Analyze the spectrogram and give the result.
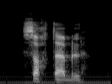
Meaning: presentable
- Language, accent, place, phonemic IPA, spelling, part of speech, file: French, France, Lyon, /sɔʁ.tabl/, sortable, adjective, LL-Q150 (fra)-sortable.wav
